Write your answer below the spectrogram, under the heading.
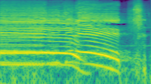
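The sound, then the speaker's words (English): Live studio audience shouting out on cue, a long sustained yell that drops in pitch near the end, followed by a short noisy burst of crowd cheering. “we have our live audience. The audience has expanded. Audience, say something. Do a little shout out.”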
